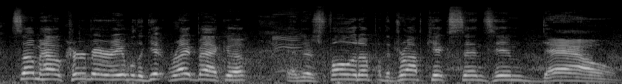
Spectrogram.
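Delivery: ordinary talk, nothing marked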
